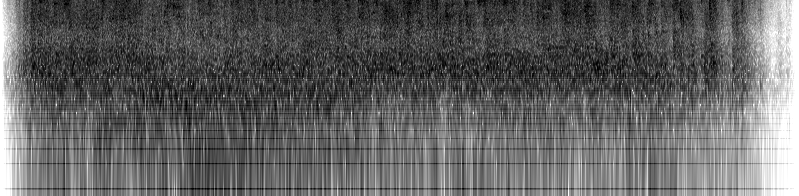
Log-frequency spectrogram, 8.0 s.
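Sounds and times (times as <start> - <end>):
tank wheel turning: 0.0 - 7.9.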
